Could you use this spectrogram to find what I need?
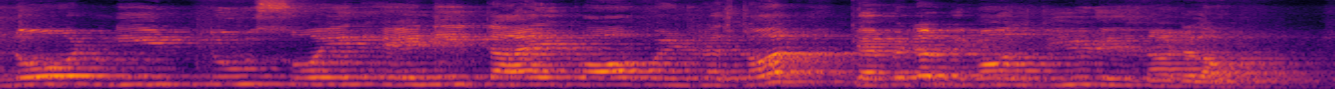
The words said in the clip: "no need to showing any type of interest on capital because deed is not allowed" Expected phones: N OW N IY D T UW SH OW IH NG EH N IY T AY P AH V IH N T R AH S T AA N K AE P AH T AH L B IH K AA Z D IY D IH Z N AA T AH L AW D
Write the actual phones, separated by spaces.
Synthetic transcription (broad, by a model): N OW N IY D T UW S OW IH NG EH N IY T AY P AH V IH N T R AH S T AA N K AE P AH T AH L B IH K AA Z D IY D IH Z N AA T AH L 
